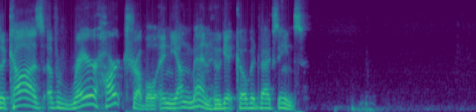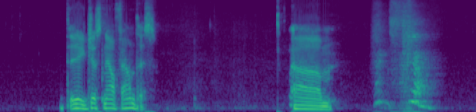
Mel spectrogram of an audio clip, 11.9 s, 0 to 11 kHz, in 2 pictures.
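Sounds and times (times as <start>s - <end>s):
speech: 0.0s - 3.9s, 6.8s - 8.0s, 9.6s - 11.4s
person sneezing: 10.6s - 11.5s.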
